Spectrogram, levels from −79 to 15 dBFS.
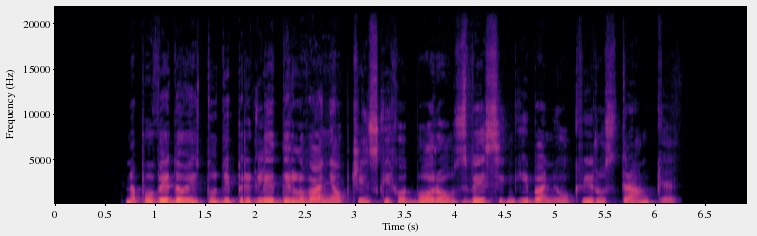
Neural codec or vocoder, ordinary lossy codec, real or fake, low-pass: none; none; real; none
